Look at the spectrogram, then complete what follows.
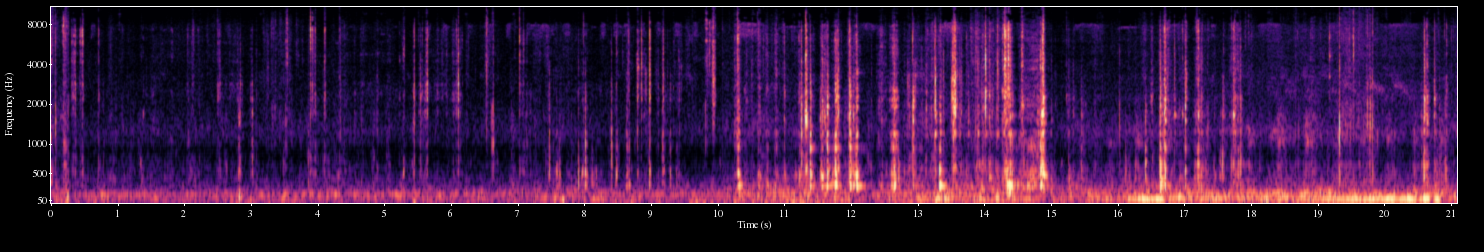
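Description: Light metallic clicks, clinks and scrapes of an Allen wrench turning out the screws of an e-bike battery mounting plate, with loose screws and the plate being handled. They are busiest around the middle. Under them runs a steady low hum of traffic.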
